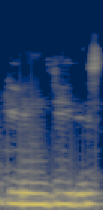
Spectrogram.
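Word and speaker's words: 源氏: Jadi ini bacanya memang Genji, ya.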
